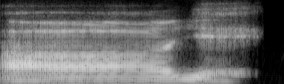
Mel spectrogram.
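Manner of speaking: put-on radio announcer voice, drawn-out "oh". Greeting viewers at the start of a stream: put-on radio voice. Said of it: "It's my radio voice".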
